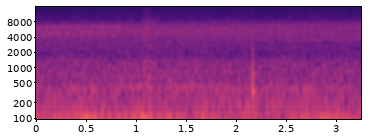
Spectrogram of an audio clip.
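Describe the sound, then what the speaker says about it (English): Honeybees in a strong, calm hive opened during a beekeeping inspection give off a steady, even insect hum that fills the whole stretch, with one brief sharper tick partway through and no talk. "This is a very strong hive."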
